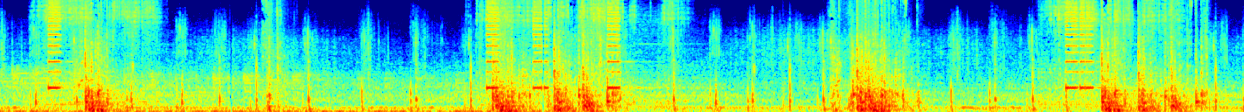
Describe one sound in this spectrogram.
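Cardboard boxes thud and tumble onto a hard floor.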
